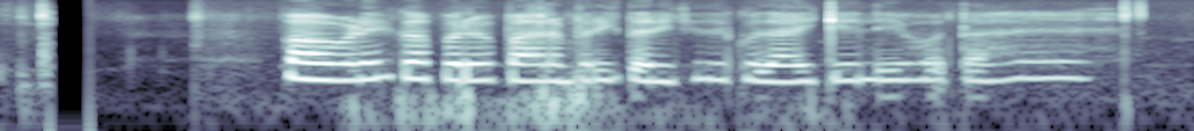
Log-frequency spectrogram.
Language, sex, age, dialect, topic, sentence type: Hindi, female, 18-24, Garhwali, agriculture, statement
